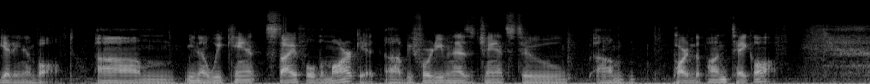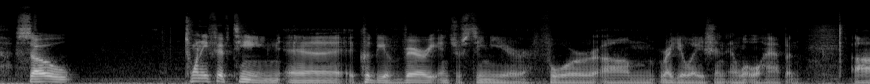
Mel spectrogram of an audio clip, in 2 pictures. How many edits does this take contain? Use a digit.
1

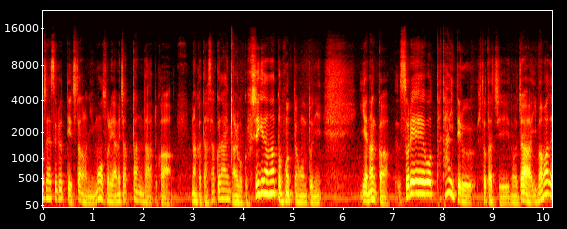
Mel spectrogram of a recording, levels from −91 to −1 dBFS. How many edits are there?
1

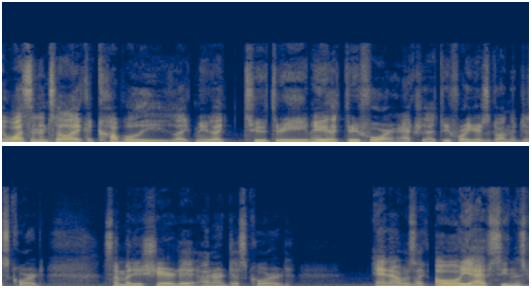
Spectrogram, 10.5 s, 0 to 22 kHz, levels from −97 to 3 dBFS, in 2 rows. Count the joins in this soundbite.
0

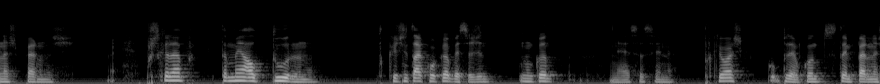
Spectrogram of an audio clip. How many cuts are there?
1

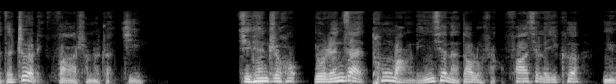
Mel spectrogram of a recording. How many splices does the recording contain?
1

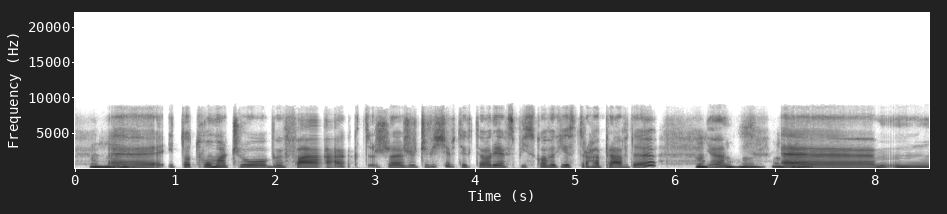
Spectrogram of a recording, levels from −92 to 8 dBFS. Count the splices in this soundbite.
1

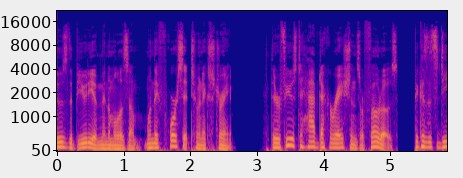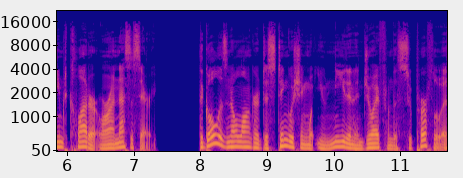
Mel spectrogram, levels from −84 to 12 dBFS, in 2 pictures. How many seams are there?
2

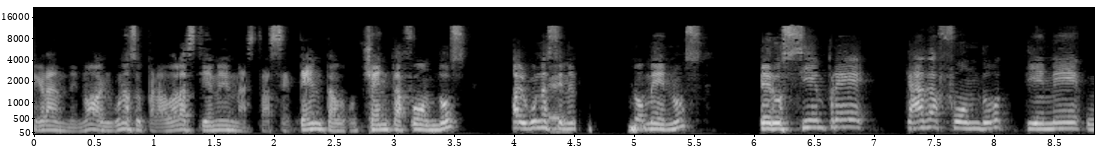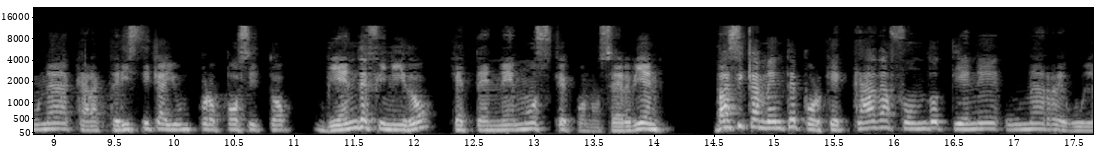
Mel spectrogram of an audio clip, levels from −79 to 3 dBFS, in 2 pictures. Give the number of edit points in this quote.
1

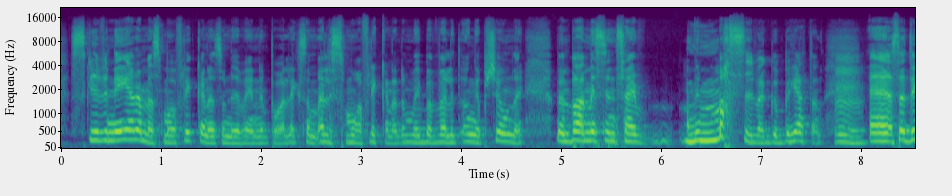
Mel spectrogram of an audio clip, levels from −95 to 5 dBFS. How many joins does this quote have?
0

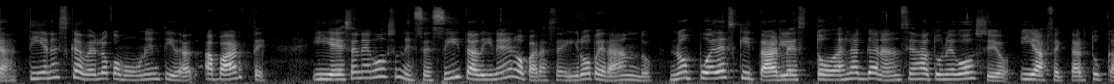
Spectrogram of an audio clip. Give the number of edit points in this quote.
2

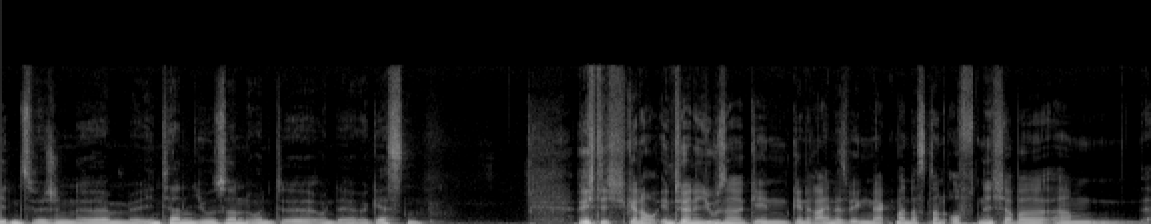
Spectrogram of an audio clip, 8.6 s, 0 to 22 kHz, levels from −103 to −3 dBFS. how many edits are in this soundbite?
0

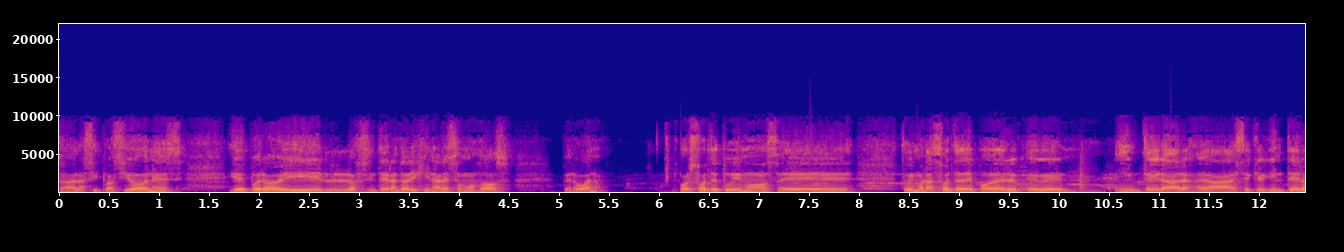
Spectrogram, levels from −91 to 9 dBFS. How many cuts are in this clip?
0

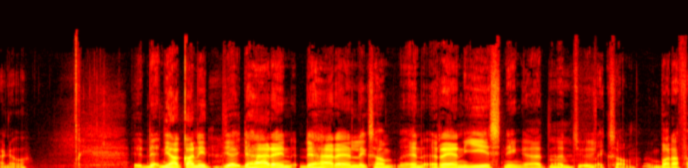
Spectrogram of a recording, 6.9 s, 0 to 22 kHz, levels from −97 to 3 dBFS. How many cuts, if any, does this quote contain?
1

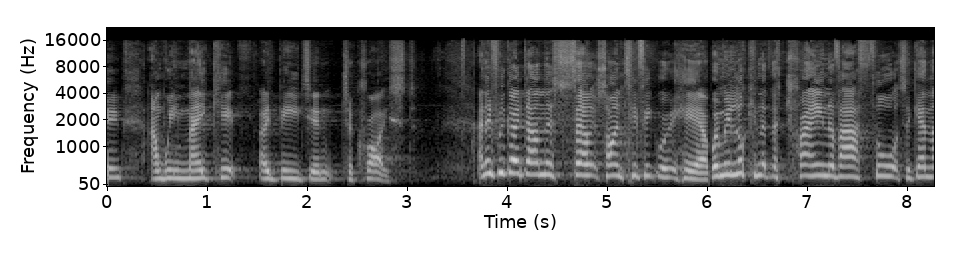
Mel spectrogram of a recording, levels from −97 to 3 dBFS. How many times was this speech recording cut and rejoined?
1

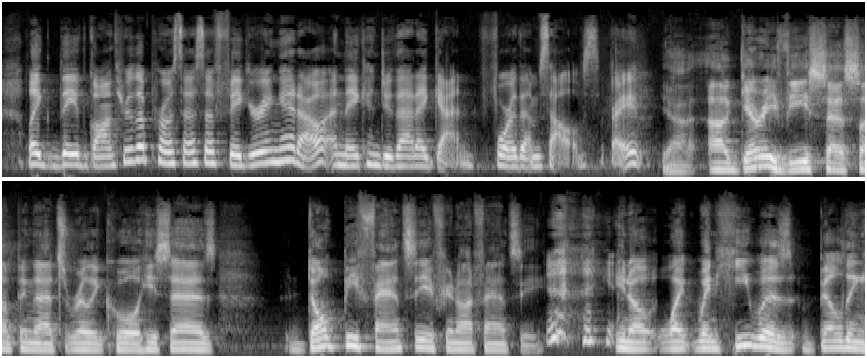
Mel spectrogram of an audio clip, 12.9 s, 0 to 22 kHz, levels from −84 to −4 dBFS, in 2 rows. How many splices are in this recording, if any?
1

